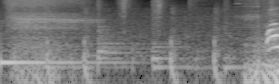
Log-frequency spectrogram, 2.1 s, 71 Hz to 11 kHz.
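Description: Cartoon dogs in the video game Thief Bob 2 give a quick series of short yips and barks over a held musical tone, ending in a higher whimpering yelp.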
